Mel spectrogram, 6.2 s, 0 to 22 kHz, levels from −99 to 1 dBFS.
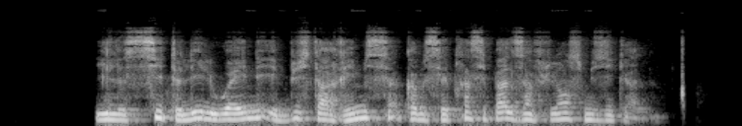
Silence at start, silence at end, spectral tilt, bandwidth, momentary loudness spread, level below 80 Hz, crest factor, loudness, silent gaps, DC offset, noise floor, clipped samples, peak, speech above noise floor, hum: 0.8 s; 0.8 s; -5.5 dB/octave; 9.4 kHz; 18 LU; -56 dBFS; 16 dB; -21 LUFS; none; under 0.1%; under -90 dBFS; under 0.1%; -6 dBFS; over 69 dB; none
